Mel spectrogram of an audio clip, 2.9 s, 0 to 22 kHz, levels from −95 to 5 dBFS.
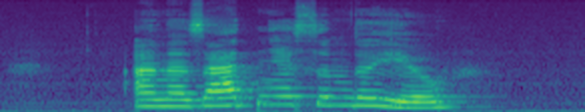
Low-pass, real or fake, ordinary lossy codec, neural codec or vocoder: none; real; none; none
